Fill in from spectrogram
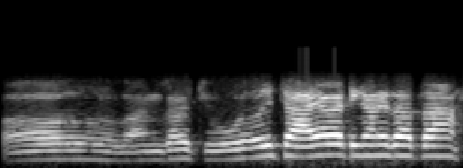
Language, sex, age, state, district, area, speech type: Malayalam, male, 45-60, Kerala, Malappuram, rural, conversation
